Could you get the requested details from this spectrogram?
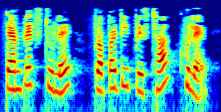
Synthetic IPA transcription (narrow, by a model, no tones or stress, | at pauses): ʈɛmpleʈsʈulɛ | pɹɔpaɹʈipɹisʈʰakʰulɛ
